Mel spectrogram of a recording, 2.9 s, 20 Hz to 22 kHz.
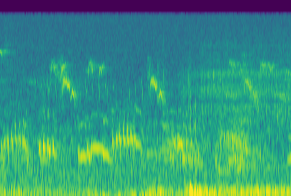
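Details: Flock of common cranes calling as they fly over the Eifel, Germany, 6 March 2018: several rolling, bugling notes overlap, with higher thin calls mixed in, and a dull low thump near the end.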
